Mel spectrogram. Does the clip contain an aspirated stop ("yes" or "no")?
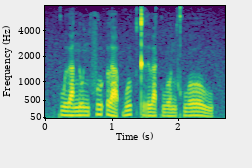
yes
